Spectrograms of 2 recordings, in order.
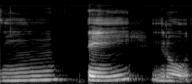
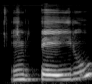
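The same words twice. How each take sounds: First: "inteiro" drawn out very slowly, each syllable apart; teacher spelling "inteiro" out by syllable; split into syllables. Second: Said in the usual way. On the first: Shown as a demonstration. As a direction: sound out "inteiro" as in-tei-ro, very slow. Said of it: "você separou em três sílabas".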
